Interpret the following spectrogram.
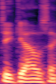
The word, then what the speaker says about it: degaussing: It's called degaussing. Degaussing, named after a scientist called Gauss, and also because it rhymes with delousing.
